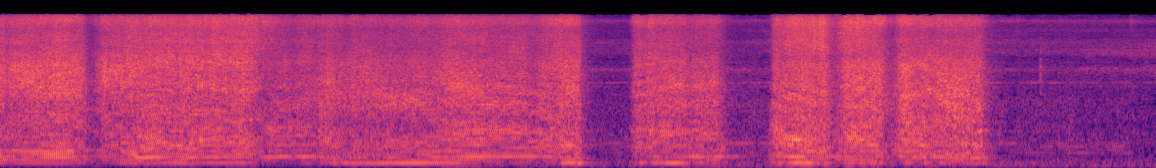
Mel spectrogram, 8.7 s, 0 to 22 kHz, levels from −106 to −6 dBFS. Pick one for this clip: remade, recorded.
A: recorded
